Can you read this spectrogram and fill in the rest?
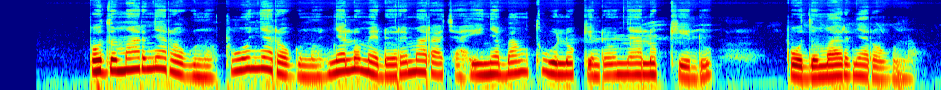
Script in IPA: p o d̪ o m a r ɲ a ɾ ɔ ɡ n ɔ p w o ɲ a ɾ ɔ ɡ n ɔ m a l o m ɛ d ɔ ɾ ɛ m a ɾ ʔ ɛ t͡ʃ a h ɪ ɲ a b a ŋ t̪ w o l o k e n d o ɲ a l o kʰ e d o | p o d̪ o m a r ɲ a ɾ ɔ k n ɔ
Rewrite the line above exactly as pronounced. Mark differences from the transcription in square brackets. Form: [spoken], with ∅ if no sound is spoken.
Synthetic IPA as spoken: p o d̪ o m a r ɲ a ɾ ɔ ɡ n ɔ [t] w o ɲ a ɾ ɔ ɡ n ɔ [ɲ] a l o m ɛ d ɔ ɾ ɛ m a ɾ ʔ [a] t͡ʃ a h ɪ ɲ a b a ŋ t̪ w o l o k e n d o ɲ a l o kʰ e d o | p o d̪ o m a r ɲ a ɾ ɔ [ɡ] n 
